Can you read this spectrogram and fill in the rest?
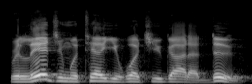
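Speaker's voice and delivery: measured, emphatic words driven home slowly; slow, deliberate repeat. Shown as a demonstration.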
